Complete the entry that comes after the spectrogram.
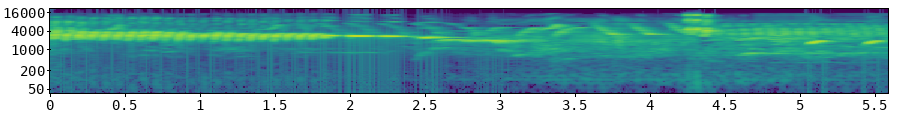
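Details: White-rumped shama song from a compilation for training other shamas, opening with a fast pulsed trill of about two seconds that slides downward, followed by slurred whistles and scratchy notes.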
